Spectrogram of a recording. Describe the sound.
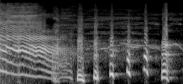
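A voice imitates the screaming eagle heard in a show's intro music, with a loud, high, strained shriek that slides downward, then breaks into about six quick, choppy yelps that sound almost like laughter.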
